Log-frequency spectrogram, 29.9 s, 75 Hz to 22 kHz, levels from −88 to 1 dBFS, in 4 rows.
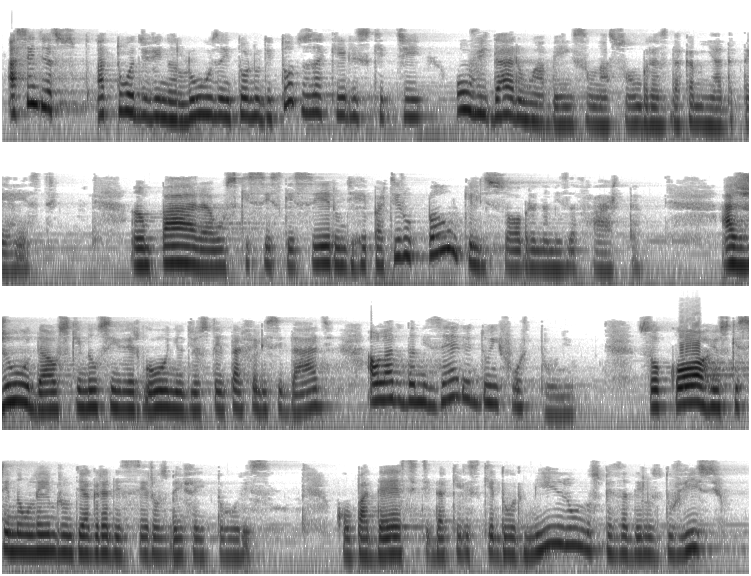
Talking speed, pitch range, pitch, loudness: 140 wpm, 165-215 Hz, 180 Hz, -17 LUFS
